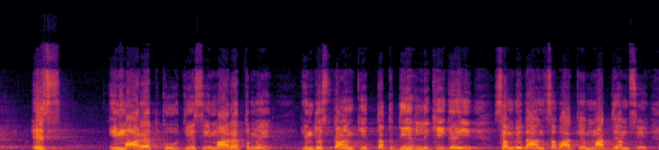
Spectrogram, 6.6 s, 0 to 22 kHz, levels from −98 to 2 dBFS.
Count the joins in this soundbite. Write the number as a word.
zero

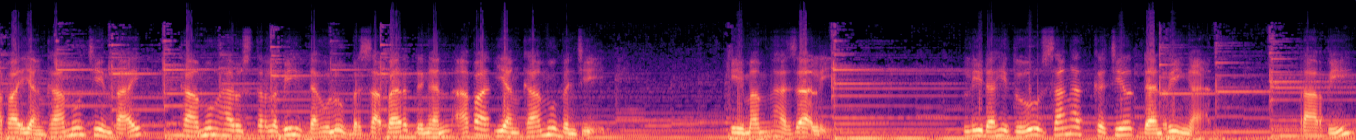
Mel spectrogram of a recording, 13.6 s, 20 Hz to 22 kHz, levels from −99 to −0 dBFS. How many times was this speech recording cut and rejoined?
zero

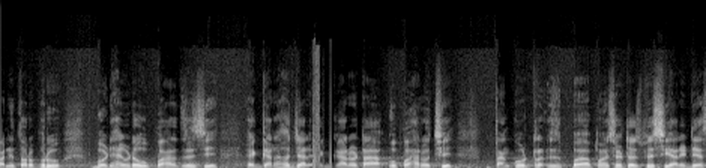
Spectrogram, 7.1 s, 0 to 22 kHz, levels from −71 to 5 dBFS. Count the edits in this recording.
zero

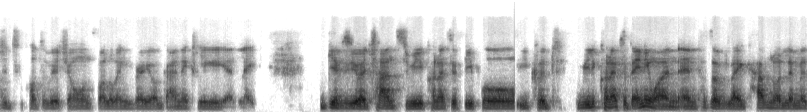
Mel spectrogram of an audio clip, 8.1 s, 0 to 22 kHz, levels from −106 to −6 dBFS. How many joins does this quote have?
one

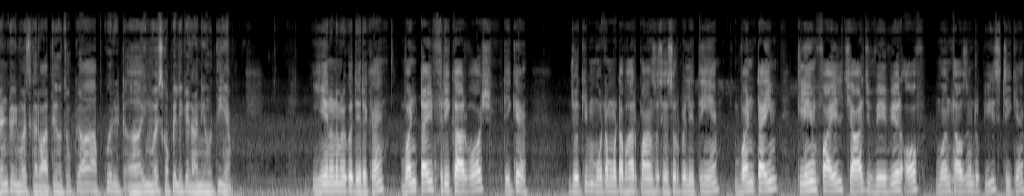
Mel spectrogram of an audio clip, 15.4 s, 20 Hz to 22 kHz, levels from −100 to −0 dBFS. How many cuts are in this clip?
one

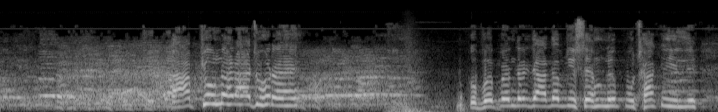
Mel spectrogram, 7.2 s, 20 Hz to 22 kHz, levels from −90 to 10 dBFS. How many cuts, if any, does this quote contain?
one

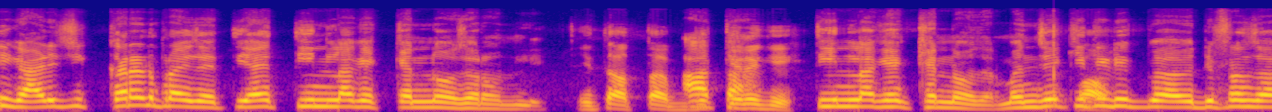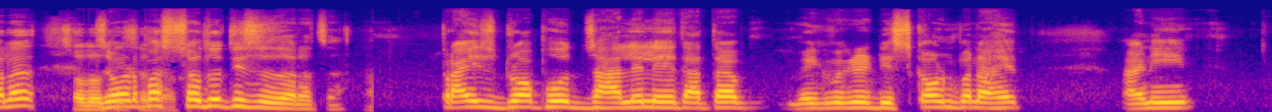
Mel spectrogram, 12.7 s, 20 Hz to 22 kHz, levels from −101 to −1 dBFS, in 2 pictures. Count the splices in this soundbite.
zero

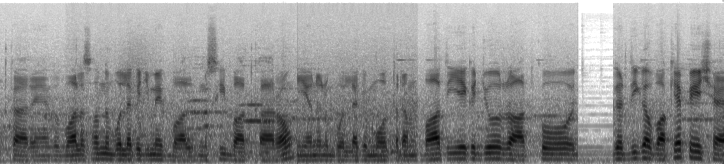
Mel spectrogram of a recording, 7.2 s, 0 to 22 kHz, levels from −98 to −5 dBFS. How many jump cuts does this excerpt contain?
two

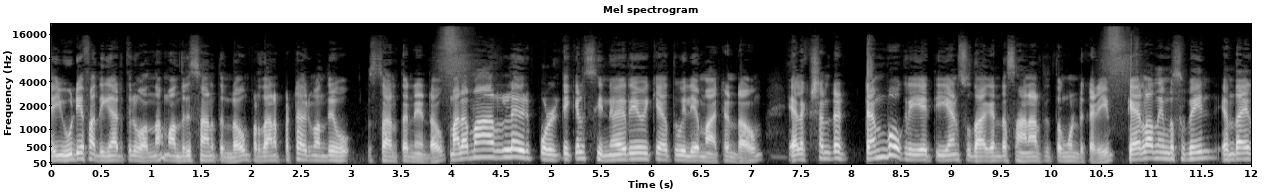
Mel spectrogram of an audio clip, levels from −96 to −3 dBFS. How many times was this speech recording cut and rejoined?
two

